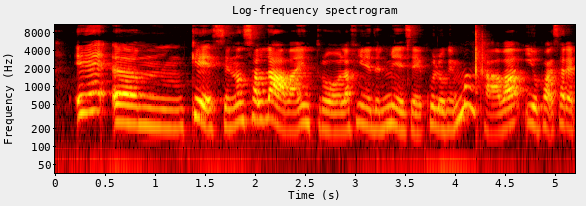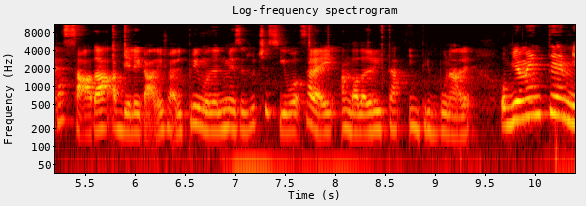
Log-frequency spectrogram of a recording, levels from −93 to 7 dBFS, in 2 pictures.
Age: 20-39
